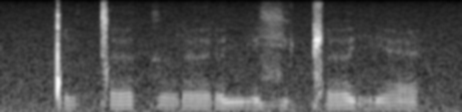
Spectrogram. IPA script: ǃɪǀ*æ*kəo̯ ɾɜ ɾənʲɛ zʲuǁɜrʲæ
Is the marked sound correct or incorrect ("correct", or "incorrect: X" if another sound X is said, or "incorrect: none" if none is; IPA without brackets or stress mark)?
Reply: incorrect: ɜ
